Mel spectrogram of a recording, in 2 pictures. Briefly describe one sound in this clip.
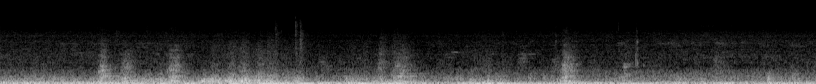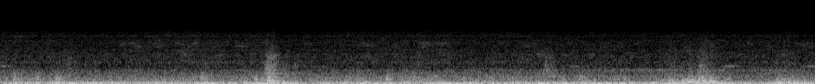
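Train wheels clack and knock over rail joints.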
